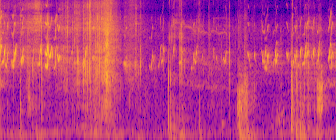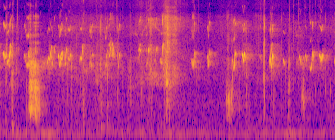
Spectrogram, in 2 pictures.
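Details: Desi chicks, four of them beside a mother hen, keep up dense, bright peeping in quick bursts, mixed with scattered scuffing and tapping sounds.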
